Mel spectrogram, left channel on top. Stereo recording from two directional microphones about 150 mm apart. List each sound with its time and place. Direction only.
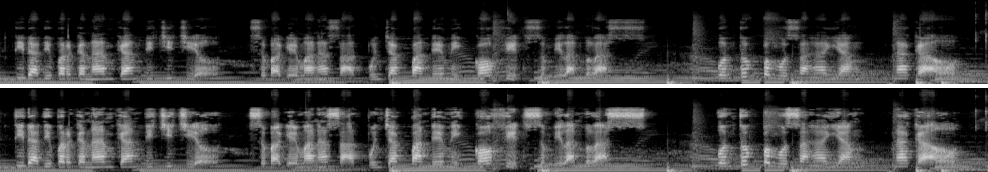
0.1 s speech: 30° right (ahead or behind)
6.1 s speech: centre (ahead or behind)
7.2 s speech: 30° right (ahead or behind)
